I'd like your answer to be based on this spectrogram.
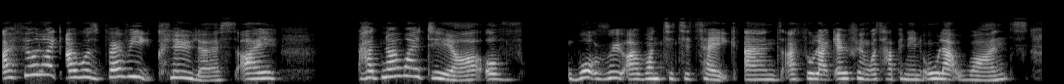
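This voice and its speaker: With an East London accent, a woman speaks in a high pitch at a fairly slow pace, her intonation lively over a quiet background. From England, East London (Barking and Dagenham). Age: 20s. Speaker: admin receptionist, former apprentice. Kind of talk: interview.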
